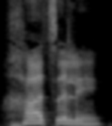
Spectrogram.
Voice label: xaci erg, archi

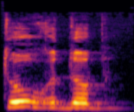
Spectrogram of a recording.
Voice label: "turdub", Archi

